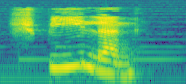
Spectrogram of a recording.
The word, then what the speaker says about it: spielen: इसका प्रोनाउंसिएशन देखें, स्पीलन. आई ई जो है कौन सी साउंड देता है आपको? ई की साउंड देता है, स्पीलन.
